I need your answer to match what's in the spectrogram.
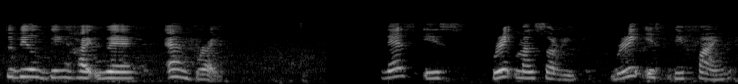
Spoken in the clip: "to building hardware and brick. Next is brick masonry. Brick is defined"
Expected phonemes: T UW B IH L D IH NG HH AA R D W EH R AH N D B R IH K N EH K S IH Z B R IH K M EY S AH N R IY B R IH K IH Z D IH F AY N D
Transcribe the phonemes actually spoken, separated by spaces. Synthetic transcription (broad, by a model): T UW B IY L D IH NG HH AA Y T W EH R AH N B R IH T N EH S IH S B R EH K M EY S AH R IY B R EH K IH S D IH F AY N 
